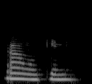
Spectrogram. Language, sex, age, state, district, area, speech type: Tamil, female, 18-30, Tamil Nadu, Namakkal, rural, conversation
